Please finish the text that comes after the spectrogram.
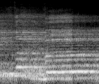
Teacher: Kesalahan yang terjadi sering pada bunyi vokal A yang menjadi vokal E, sehingga seharusnya tebal sering diucapkan menjadi tebal.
